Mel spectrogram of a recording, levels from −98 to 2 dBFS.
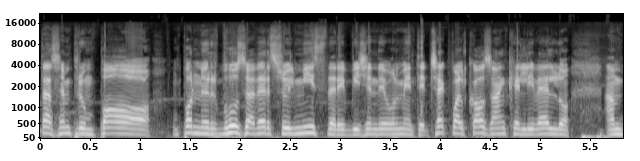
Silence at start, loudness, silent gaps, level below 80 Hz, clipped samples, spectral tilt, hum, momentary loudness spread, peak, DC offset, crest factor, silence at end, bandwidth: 0 s; -16 LUFS; none; -36 dBFS; under 0.1%; -4.5 dB/octave; none; 5 LU; -2 dBFS; under 0.1%; 14 dB; 0 s; 15.5 kHz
